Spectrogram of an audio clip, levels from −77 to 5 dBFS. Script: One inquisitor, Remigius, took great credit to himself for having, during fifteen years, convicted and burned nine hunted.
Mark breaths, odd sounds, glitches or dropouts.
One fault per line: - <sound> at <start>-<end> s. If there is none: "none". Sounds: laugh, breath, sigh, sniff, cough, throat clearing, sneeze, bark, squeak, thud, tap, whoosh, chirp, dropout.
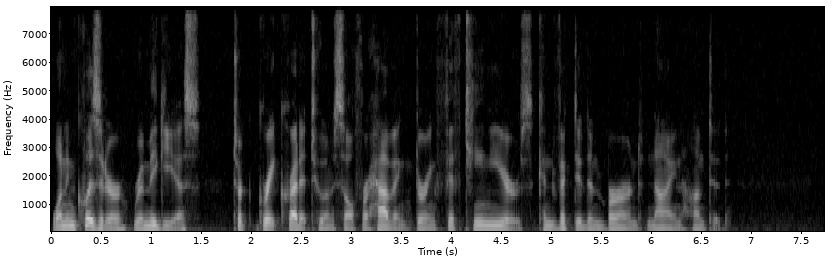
none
